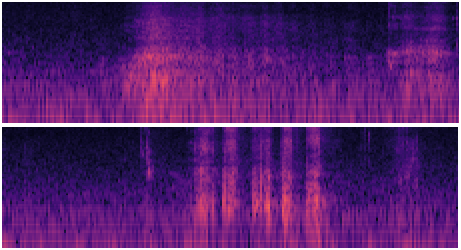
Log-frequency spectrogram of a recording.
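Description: Close-up mouth sounds of chewing and biting into battered sweet and sour pork, with a quick run of crunches about four seconds in.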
